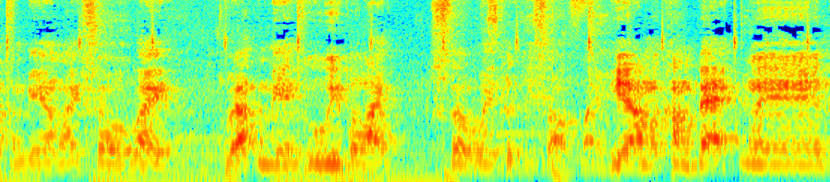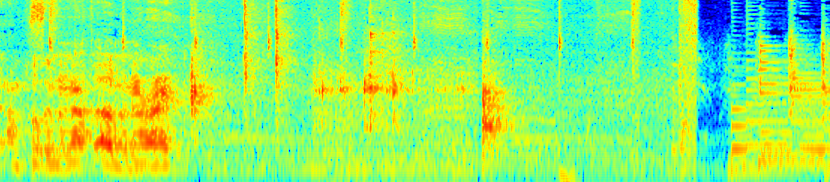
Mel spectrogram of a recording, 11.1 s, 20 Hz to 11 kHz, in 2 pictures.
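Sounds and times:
kitchen items clinking on countertop: 0:07.6 - 0:09.0.

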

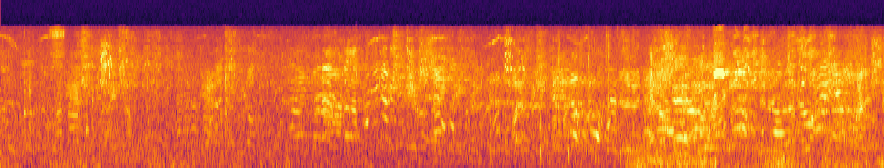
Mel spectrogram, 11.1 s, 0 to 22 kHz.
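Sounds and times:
distant shouts and calls: 0:03.6 - 0:11.0.

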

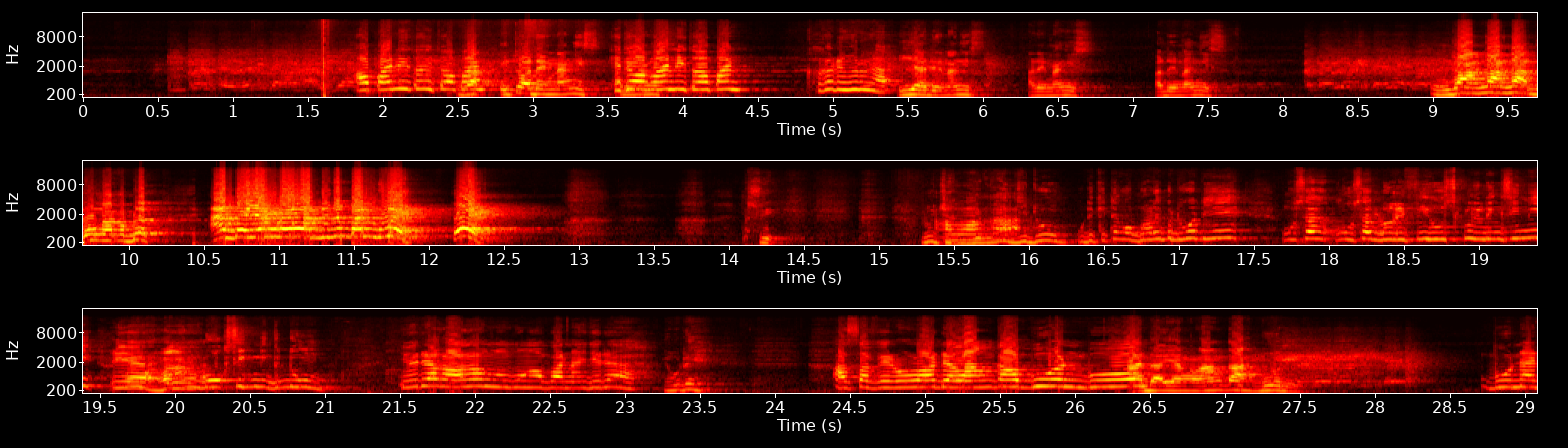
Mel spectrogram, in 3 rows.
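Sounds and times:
person asking a question: 0:15.3 - 0:16.3.

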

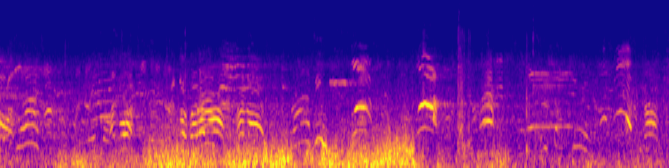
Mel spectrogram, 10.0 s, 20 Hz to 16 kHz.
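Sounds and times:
voices calling out: 0:00.0 - 0:10.0
wind rumble on microphone: 0:00.0 - 0:10.0.

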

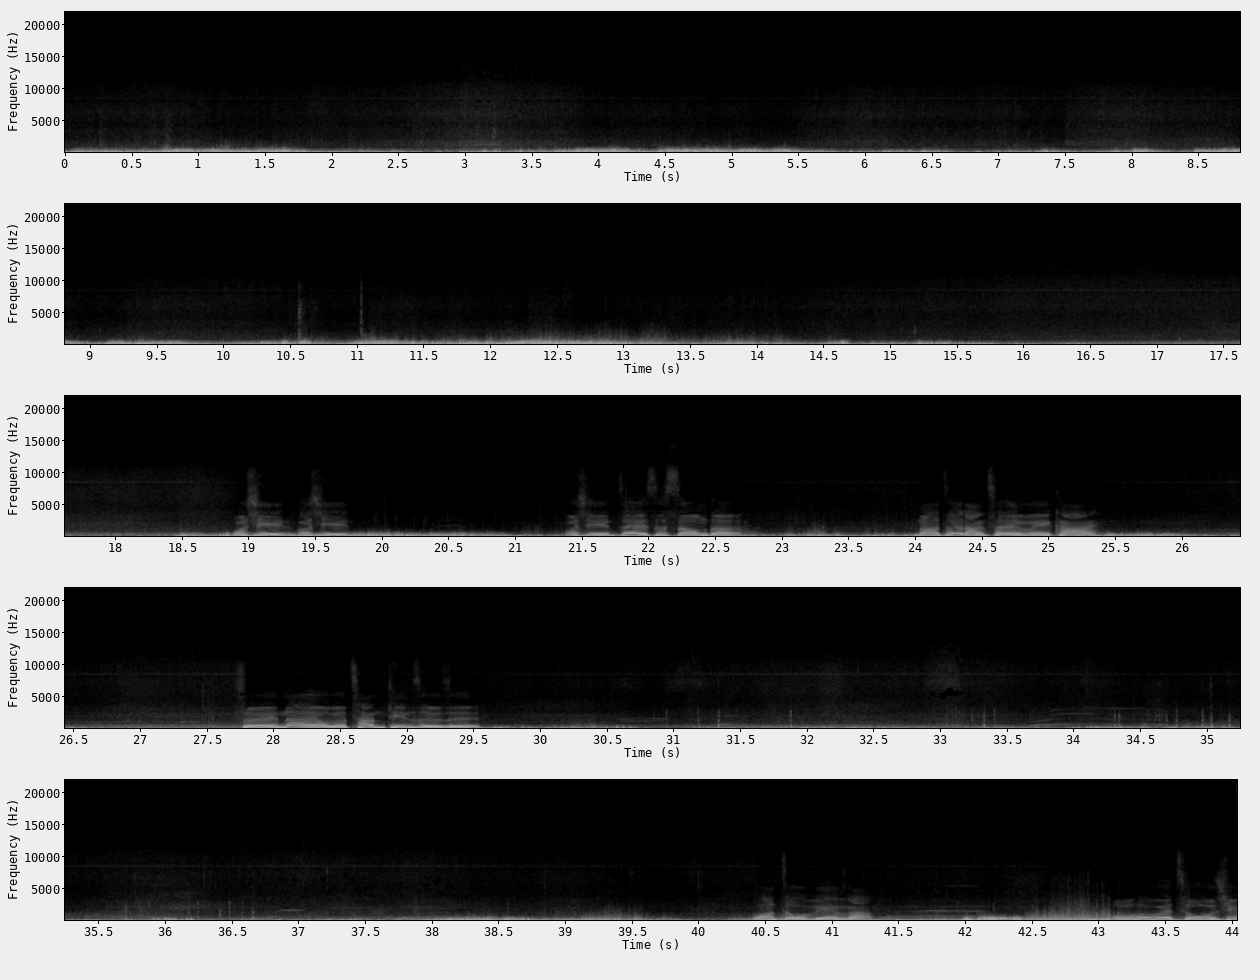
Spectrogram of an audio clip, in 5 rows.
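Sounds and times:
wind buffeting microphone: 0:00.0 - 0:44.0
skis sliding over snow: 0:02.5 - 0:04.0, 0:31.0 - 0:33.9, 0:34.6 - 0:38.1.

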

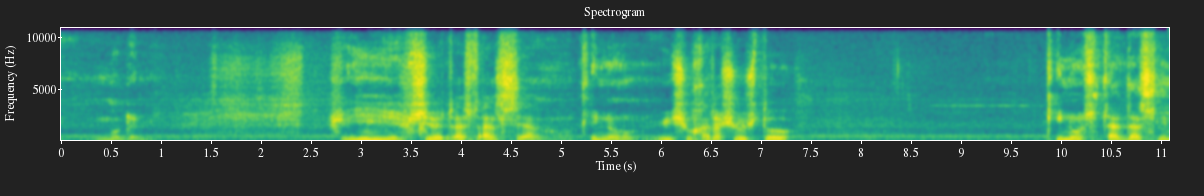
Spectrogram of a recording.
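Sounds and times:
low electrical hum: 0:00.0 - 0:11.0
man speaking: 0:00.3 - 0:01.0, 0:02.7 - 0:07.4, 0:09.9 - 0:11.0.

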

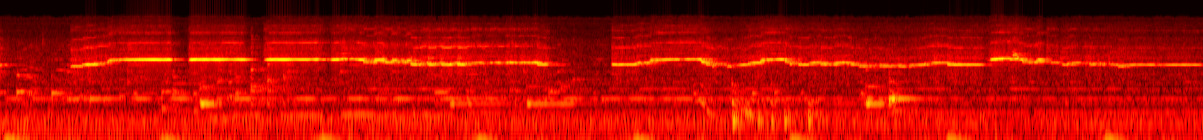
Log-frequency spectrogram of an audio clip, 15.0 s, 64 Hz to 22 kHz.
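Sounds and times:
reed flute melody: 0:00.0 - 0:15.0.

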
